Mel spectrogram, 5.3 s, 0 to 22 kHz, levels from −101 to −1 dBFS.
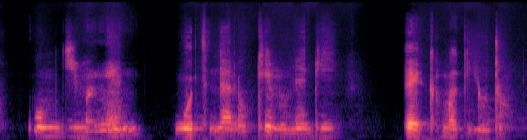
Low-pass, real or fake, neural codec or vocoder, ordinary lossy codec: none; fake; codec, 44.1 kHz, 2.6 kbps, DAC; none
